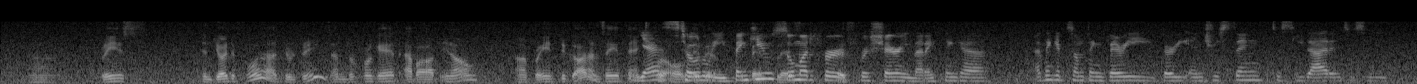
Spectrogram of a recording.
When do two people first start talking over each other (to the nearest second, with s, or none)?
6 s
